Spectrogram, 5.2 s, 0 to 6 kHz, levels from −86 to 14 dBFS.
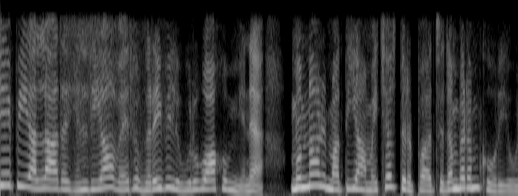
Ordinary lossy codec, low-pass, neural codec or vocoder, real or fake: none; 5.4 kHz; codec, 16 kHz in and 24 kHz out, 0.9 kbps, LongCat-Audio-Codec, fine tuned four codebook decoder; fake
